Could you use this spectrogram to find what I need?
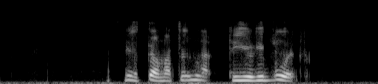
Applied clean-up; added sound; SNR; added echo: neural diffusion model UNIVERSE++.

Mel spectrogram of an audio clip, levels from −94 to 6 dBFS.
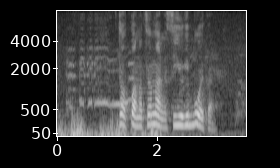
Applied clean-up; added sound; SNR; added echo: none; Chicken, rooster; 14 dB; none.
